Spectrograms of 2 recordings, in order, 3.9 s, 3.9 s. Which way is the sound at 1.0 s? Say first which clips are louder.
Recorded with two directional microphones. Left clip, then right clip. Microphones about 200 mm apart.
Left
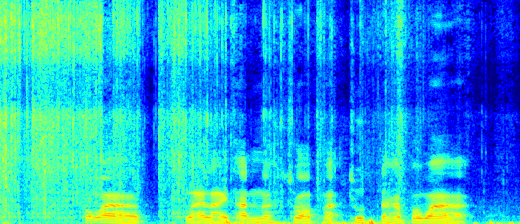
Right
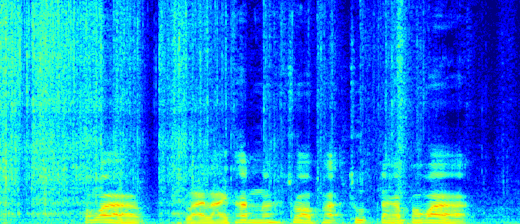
Left 5 dB; 55° left (ahead or behind).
